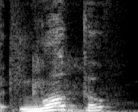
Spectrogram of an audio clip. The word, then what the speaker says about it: Ngoto: Y hay una cosa muy graciosa, y es que Ngoto, yo lo pronuncio así porque sé pronunciar mi nombre. Entonces, pero resulta que en España no existe ese fonema, tío. No, o sea, Ngoto, el Ngo... – Es GN, es como en francés.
